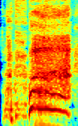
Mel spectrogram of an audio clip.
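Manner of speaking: sharp high gasp, then a cry; dramatic gasp. Pretend. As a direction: gasp as if swinging wildly. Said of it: "that's really dramatized".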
